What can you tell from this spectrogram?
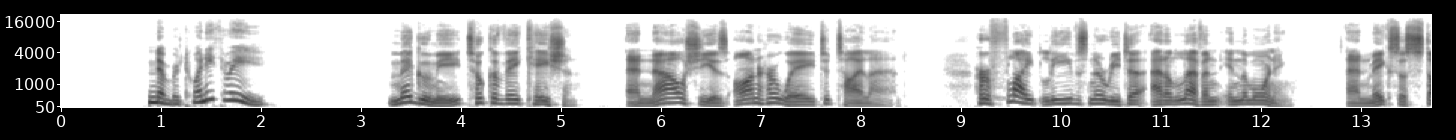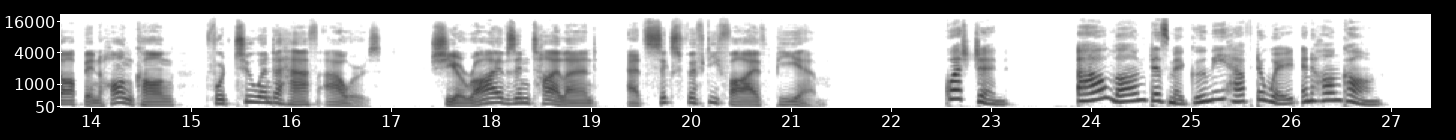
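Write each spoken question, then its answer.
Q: How long does Megumi have to wait in Hong Kong?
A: 2.5 hours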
